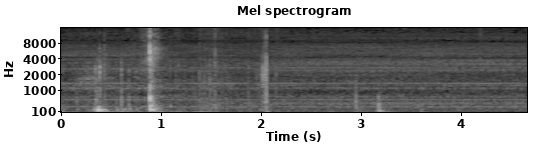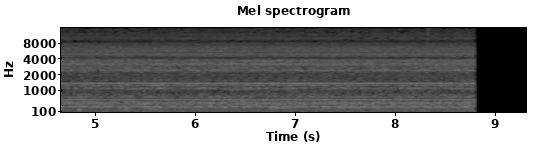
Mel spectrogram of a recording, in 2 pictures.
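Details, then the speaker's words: Nebulizer for a 13-year-old Pomeranian with tracheal collapse and a sudden bout of goose-honk coughing: a few handling knocks, then a steady mechanical hum and hiss of the running nebulizer. "기침 나올 때는 이렇게 네블라이저를 해줘야 되거든요"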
